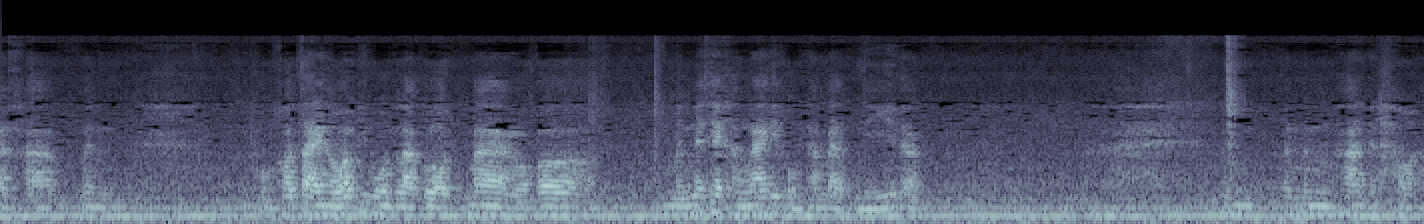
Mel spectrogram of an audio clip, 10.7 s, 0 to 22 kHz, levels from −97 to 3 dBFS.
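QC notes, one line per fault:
Throughout, HE-AAC compression: the speech sounds plainly coded, with gritty, metallic s sounds and nothing above 12.3 kHz. The likely cause is HE-AAC at a low bitrate, around 16 kbps, rebuilding treble by copying lower bands upward, so harmonics misalign across the crossover.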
